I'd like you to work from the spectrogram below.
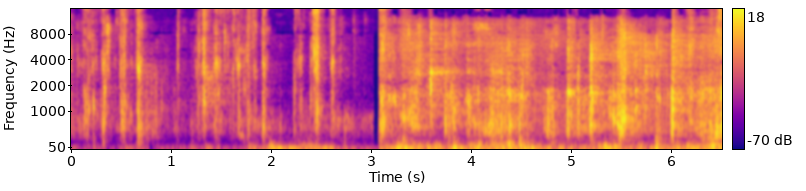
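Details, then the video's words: French Bulldog biting into cucumbers: sparse distinct crunches at first, then a sudden louder stretch of continuous wet chewing and crunching after a few seconds. "The sound of chewing cucumbers"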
